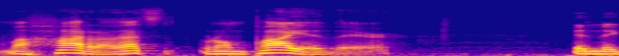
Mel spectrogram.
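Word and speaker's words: μάχαιρα: Well, in the Greek, it's spelled this way. Mahara. Mahara.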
